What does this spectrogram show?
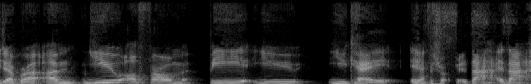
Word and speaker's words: BUUK: Um, you are from BU UK Infrastructure. Is that Is that how you pronounce it?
